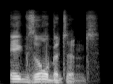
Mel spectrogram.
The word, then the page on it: exorbitant: British English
